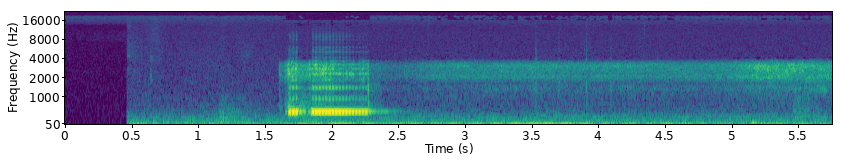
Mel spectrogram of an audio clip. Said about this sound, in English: Now that I have DreamWorks Animation's phone number, let's call them and see if they'll make my Shrek spec.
